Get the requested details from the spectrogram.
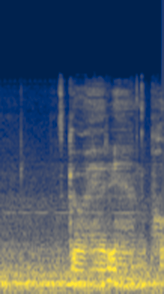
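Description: A man speaks briefly into a microphone, close up.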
